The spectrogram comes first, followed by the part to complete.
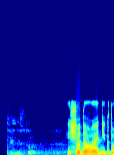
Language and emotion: Russian, neutral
